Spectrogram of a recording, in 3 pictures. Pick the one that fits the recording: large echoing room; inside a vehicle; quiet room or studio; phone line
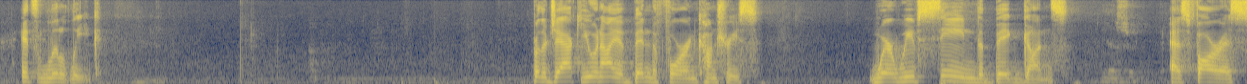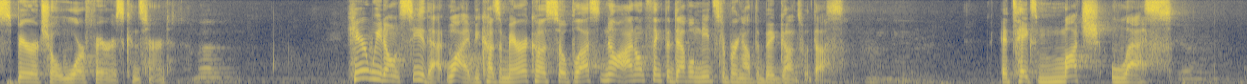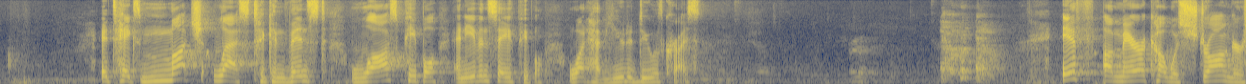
large echoing room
